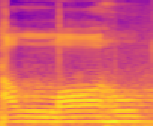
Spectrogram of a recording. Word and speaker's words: Allah: Misalnya Allahu Allahu wallahi ya tebal karena sebelumnya lafaznya adalah fathah atau dammah.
